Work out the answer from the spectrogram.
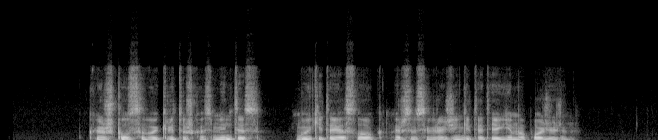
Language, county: Lithuanian, Telšiai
